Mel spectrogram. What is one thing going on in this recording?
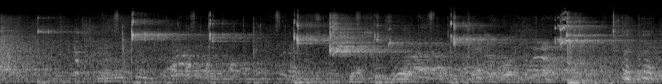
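Players call out across an echoing hall.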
